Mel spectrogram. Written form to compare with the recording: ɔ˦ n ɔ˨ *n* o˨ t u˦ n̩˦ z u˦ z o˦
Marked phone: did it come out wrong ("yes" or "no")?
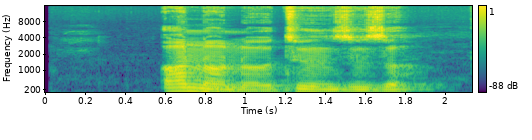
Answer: no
